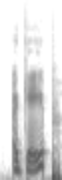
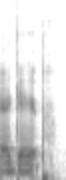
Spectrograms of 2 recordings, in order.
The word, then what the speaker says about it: agape: And everybody else is watching this, just like trying not to be mouth agape, a gap. How do you say that? – Yeah, I'd say agape.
